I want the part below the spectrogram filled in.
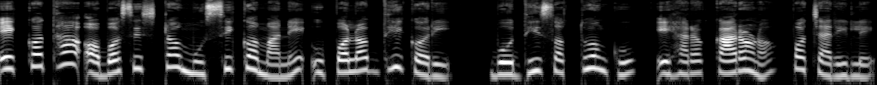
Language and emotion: Odia, neutral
